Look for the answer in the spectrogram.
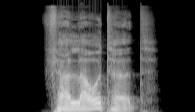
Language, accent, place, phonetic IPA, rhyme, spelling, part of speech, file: German, Germany, Berlin, [fɛɐ̯ˈlaʊ̯tət], -aʊ̯tət, verlautet, verb, De-verlautet.ogg
- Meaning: past participle of verlauten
